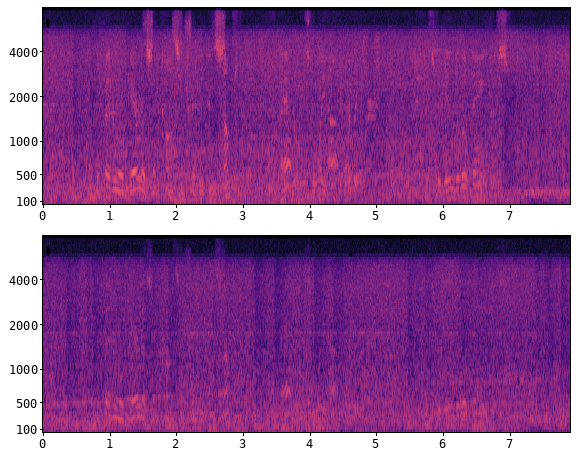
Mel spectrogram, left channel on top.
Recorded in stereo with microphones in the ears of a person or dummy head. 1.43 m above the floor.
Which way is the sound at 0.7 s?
30° left (ahead or behind).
